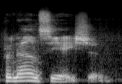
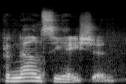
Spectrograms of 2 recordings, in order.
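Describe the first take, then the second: Both takes have the same delivery.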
